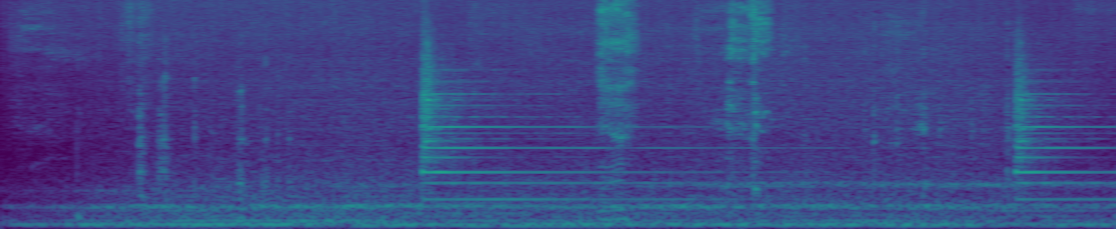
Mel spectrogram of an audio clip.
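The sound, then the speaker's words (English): A church bell tolls twice, several seconds apart, each strike leaving a long shimmering hum that rings out over a steady, rumbling background din. “He does bring his church bells into it.”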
